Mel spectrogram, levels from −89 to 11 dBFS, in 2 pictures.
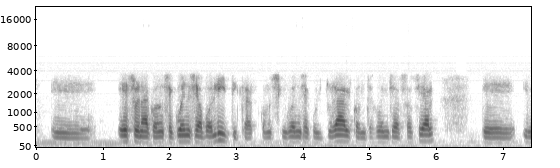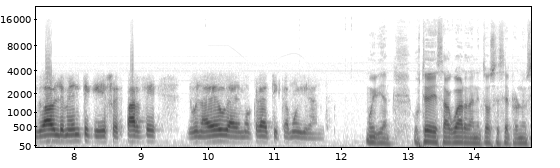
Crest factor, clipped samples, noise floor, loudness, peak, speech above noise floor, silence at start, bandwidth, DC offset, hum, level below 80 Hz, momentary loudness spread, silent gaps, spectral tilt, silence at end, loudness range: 20 dB; under 0.1%; -66 dBFS; -27 LUFS; -8 dBFS; 39 dB; 0.25 s; 13.5 kHz; under 0.1%; none; -60 dBFS; 18 LU; none; -7 dB/octave; 0 s; 8 LU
